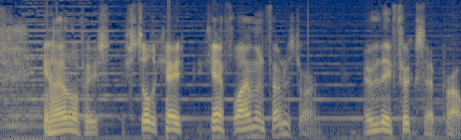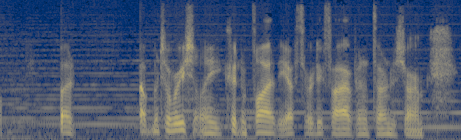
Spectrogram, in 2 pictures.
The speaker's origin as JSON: {"language": "English", "town": "St. Louis", "region": "Missouri", "country": "United States", "tie": "born or raised there", "said": "The F-15 is one I'm most familiar with because I live in my hometown of St. Louis."}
